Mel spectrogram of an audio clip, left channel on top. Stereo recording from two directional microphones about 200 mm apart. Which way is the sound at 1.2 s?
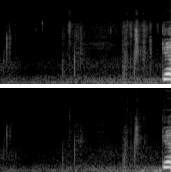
55° left (ahead or behind).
